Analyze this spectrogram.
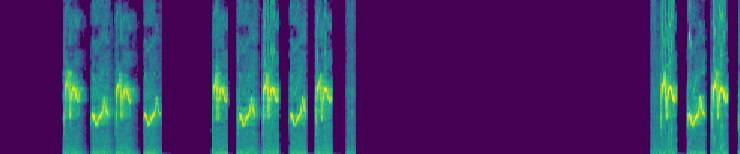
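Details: Cinereous tit (gelatik batu) singing clear, high whistled two-note phrases, a higher note dropping to a lower one, repeated in three quick bursts of four to six notes separated by silent pauses.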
